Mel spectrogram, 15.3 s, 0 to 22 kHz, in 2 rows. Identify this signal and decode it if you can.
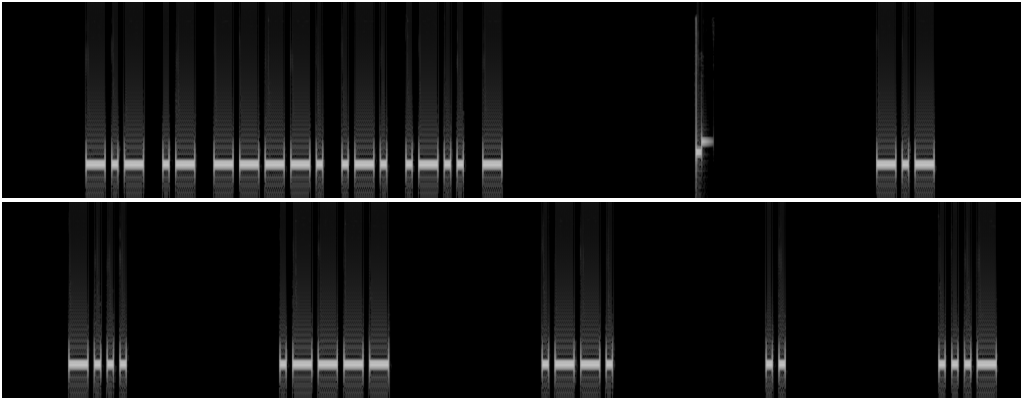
Morse code, heard as a keyed tone, about 25 wpm, spaced as for 11 wpm, 700 Hz. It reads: KA9RLT KB1PIV
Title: USA Call Signs - 6 Characters - 8x Character Spacing - 25wpm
